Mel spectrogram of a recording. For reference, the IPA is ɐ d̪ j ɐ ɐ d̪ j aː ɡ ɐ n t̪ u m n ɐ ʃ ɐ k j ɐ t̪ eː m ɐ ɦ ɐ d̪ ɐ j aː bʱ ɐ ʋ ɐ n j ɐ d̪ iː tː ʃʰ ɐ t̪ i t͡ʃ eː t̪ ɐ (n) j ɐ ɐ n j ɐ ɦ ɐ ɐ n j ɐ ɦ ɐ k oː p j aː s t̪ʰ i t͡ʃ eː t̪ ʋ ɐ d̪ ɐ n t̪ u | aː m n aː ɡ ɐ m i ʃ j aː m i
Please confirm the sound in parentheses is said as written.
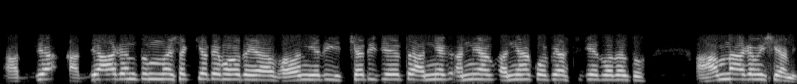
yes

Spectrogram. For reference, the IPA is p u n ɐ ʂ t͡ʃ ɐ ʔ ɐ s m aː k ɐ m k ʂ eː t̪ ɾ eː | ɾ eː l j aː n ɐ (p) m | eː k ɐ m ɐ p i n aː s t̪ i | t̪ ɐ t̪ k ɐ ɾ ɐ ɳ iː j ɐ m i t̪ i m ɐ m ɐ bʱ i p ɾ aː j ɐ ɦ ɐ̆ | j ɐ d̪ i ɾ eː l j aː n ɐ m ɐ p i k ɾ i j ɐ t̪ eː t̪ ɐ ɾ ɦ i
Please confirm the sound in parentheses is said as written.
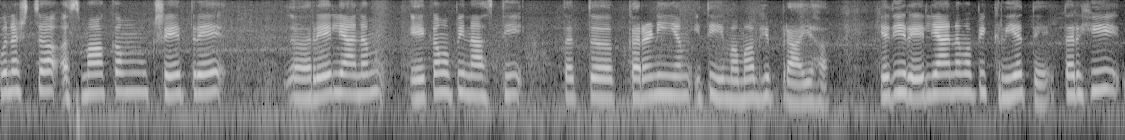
no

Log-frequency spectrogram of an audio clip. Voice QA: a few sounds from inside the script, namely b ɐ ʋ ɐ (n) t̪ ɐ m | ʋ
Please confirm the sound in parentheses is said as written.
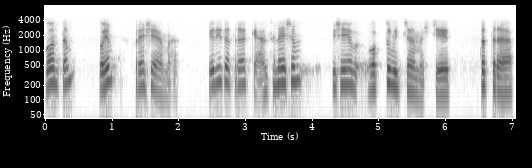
yes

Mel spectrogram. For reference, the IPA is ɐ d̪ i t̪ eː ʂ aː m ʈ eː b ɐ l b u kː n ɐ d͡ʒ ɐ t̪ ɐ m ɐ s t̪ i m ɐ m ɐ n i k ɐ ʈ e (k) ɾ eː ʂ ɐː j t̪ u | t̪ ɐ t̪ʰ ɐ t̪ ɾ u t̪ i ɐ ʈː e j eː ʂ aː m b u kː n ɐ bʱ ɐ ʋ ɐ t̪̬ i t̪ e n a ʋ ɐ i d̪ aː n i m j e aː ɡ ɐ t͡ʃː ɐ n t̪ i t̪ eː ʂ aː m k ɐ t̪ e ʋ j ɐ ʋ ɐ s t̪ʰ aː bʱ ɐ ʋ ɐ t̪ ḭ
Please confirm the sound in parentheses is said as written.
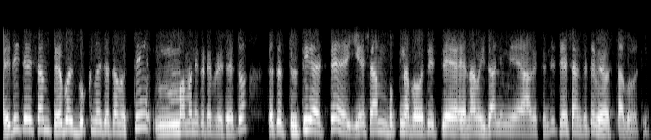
no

